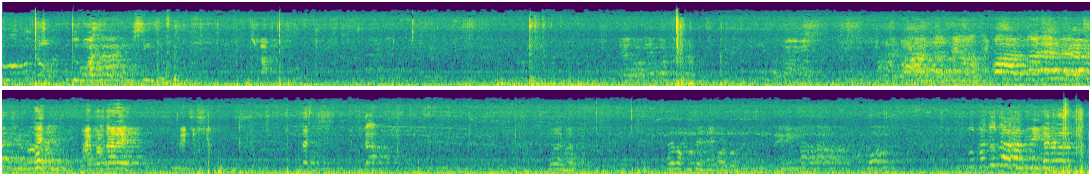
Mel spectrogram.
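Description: Men shout to each other across a large echoing hall.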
